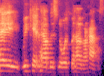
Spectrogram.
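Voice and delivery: ordinary delivery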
